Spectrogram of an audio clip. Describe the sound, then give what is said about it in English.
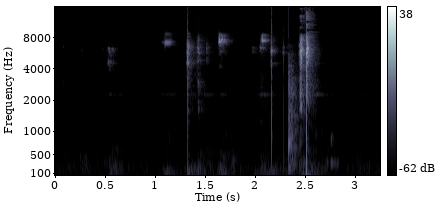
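Faint clicks of typing on a computer keyboard: a few scattered light taps, then a quicker cluster of keystrokes, with no talk. “I'm going to type it out.”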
